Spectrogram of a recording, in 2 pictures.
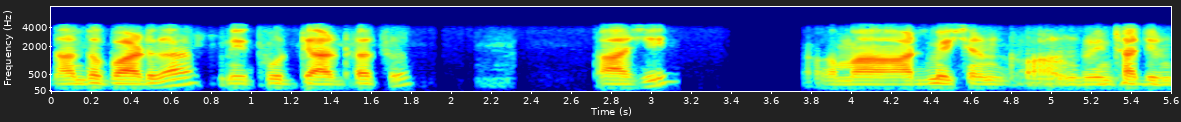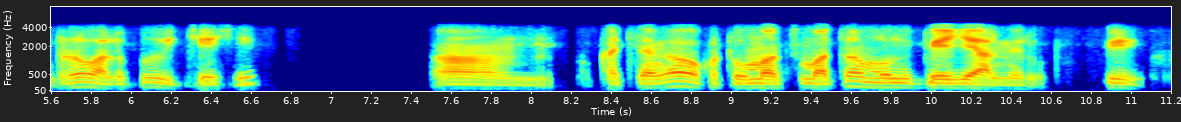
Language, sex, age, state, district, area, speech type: Telugu, male, 30-45, Telangana, Jangaon, rural, conversation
